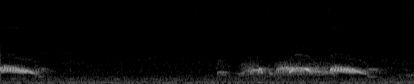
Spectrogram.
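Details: Low, mellow cooing of a spotted dove, a single coo ending one phrase, a quiet gap, then a new phrase of soft rising and falling coos run together.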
